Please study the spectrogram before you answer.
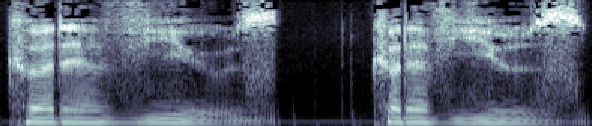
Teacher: could have 这一段 v 的音跟 used 会连读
